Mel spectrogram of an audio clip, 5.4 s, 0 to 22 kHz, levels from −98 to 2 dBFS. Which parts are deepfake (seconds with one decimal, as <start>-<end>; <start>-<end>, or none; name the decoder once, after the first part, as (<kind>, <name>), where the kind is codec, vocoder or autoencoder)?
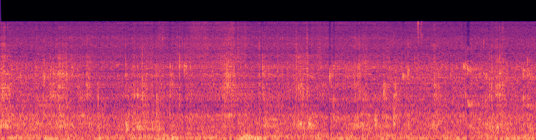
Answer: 0.7-3.9 (codec, SNAC)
